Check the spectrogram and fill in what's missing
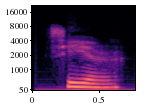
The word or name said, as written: sere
